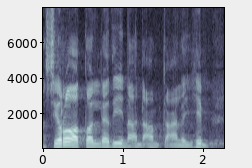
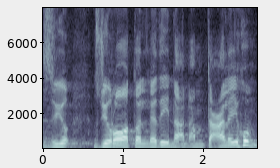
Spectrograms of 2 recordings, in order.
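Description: First: The first word begins with plain s; ends alaihim. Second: The first word has a z-like sound; ends alaihum.

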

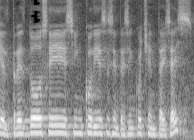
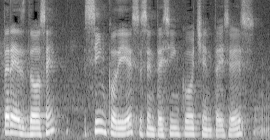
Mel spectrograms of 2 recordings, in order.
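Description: First: The number is said quickly. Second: The number is said slowly and gently.

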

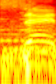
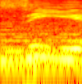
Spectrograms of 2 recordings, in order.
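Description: First: The letter is said as 'zed'. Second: The letter is said as 'zee'. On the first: This is the British way of saying it. "it's Zed in the UK" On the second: This is the American way of saying it. "Z in the US"

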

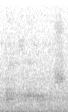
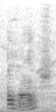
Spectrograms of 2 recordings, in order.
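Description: First: It is said very quietly. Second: It is said at normal loudness.

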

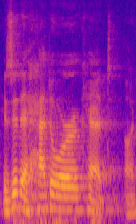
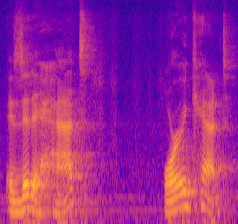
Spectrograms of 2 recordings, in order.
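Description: First: 'Hat' runs straight into 'or' without pause. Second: There is a short pause after 'hat'. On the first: The speaker calls it wrong. "但是我们不要把它读成" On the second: The speaker calls it right. "看我是怎么读的"

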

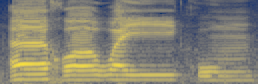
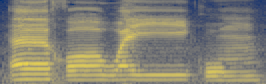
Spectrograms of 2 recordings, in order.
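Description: No difference in how they are said.

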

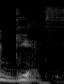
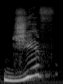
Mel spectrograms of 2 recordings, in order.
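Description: First: It starts with a hard G sound. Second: It starts with a soft J sound. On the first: "Is it soft or hard?" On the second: "Is it soft or hard?"

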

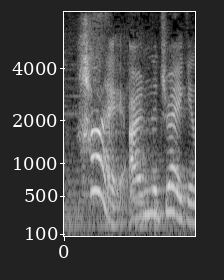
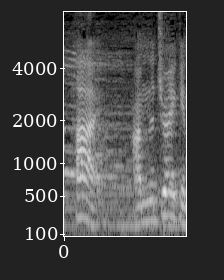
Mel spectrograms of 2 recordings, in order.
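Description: First: It is said expressively, with emotion. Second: It is said flatly, without emotion.

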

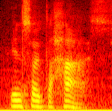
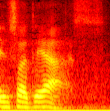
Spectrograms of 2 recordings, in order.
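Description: First: The h in house is pronounced. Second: The h is dropped from house. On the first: "She doesn't drop her H's" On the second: "She doesn't say"

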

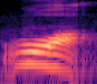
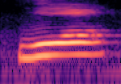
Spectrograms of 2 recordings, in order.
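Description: First: The pitch dips low and comes back up. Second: The pitch stays high and level. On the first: "Bốn âm ta đọc thế" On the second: "Bốn âm ta đọc thế"

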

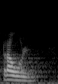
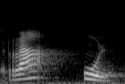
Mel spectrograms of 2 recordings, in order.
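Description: First: The vowels a and u merge into one syllable. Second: The vowels a and u split into two syllables. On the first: The speaker calls it wrong. "no haríamos Raúl" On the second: The speaker calls it right. "Lo separaríamos y formaríamos un hiato y dos sílabas"

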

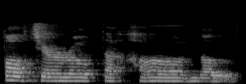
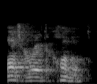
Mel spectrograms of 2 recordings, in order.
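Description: First: It is said very slowly. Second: It is said in an angry tone.

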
